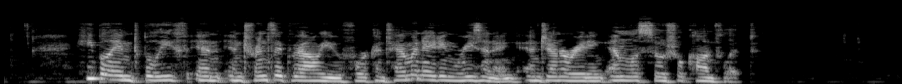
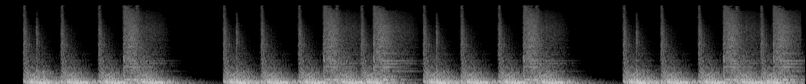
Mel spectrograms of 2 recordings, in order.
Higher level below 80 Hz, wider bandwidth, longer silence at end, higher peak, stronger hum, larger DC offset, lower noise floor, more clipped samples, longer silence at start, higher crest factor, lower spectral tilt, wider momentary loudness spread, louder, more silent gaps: second, -60 dBFS vs -22 dBFS; second, 7.6 kHz vs 17 kHz; first, 1.5 s vs 0 s; first, -2 dBFS vs -6 dBFS; neither; neither; first, -72 dBFS vs -40 dBFS; neither; first, 0.8 s vs 0.25 s; first, 18 dB vs 12 dB; about the same, -5.5 dB/octave vs -6 dB/octave; first, 8 LU vs 5 LU; first, -18 LUFS vs -21 LUFS; neither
